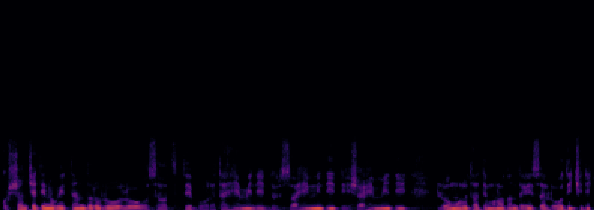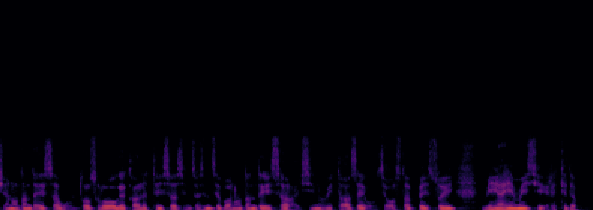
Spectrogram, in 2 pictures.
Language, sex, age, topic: Gamo, male, 18-24, agriculture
